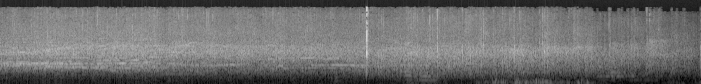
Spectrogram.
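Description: An audience applauds in a dense, steady wash of clapping that holds for several seconds, with one sharp snap midway, before thinning and fading toward the end.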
